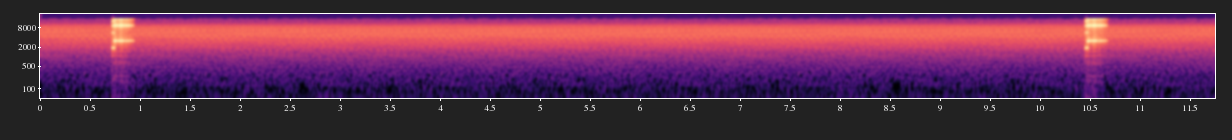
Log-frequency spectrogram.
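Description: A short electronic beep sounds.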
